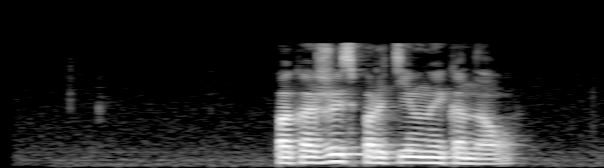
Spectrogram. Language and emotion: Russian, neutral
